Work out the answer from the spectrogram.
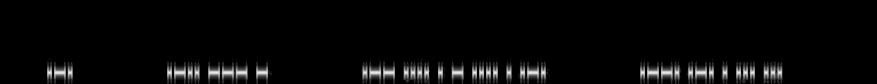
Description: Morse code, heard as a keyed tone, about 34 wpm, 550 Hz. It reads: R LOT WHETHER PRESS
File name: Ultimate Word List / 35WPM Ultimate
